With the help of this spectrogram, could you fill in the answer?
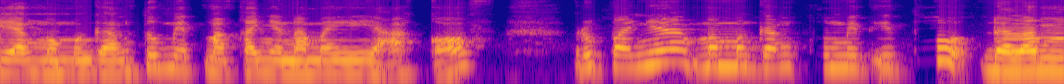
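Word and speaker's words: יעקב: Jadi kalau nama Yakub bahasa Ibraninya Yaakov karena ada yodnya di depan tapi di paling kanan kalau cara kita membaca.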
